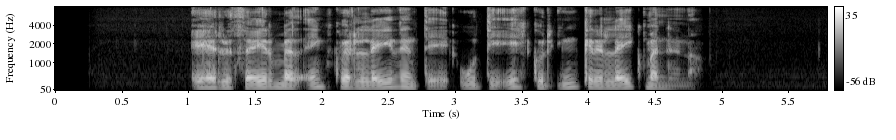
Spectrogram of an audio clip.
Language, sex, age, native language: Icelandic, male, 20-29, Icelandic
